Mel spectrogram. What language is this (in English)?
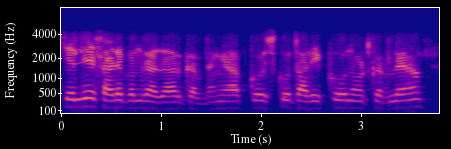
Urdu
